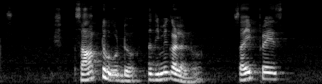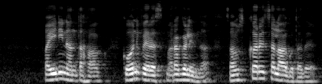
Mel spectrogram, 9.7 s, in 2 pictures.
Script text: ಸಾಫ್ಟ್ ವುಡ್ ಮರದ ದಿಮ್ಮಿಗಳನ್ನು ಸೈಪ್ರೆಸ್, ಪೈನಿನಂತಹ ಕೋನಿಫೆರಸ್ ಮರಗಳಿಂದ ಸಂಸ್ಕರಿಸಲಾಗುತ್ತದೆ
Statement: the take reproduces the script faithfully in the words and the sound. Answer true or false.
false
